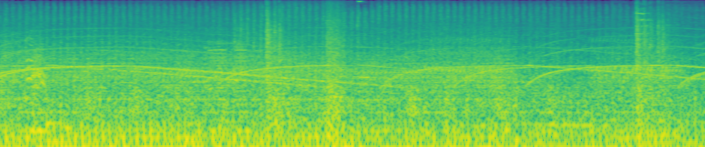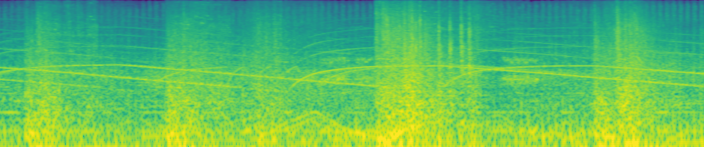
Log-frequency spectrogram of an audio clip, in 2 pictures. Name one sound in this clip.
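A heavy tank engine rumbles steadily as it drives.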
